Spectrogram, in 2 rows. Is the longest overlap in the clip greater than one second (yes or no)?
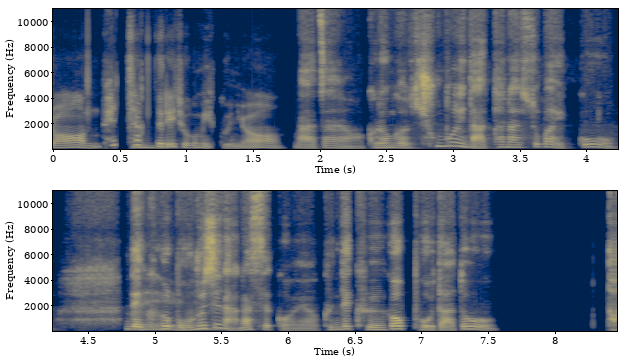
no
